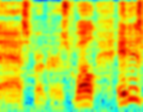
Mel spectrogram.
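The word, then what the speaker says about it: Asperger's: So, I thought I would get in trouble if I said Asberers. Well, it is pronounced assberers.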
